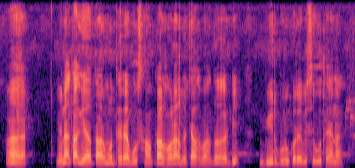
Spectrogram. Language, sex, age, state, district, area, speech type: Santali, male, 30-45, West Bengal, Birbhum, rural, spontaneous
